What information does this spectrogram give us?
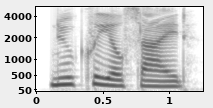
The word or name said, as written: nucleoside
